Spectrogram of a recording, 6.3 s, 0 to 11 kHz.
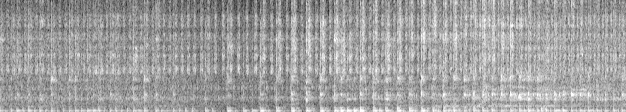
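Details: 1974 Honda XR75 small single, idle jet changed from 38 to 35, fuel screw at 3/4 turn out: fast, slightly uneven idle that won't drop to slow tick-over; idling high even when idled down, cause not found.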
